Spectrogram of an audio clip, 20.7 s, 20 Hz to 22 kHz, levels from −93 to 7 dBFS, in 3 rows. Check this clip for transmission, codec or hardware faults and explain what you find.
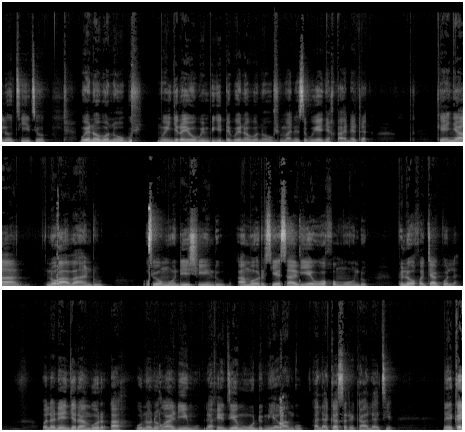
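Seven brief glitches break up the speech: short chirps, noise bursts or tiny holes, each 28 to 64 ms, at 1.93, 4.07 (just before "mani siwenyekhane"), 7.72, 9.11, 11.37 (between "ama orusie" and "yeuo khumundu bila okhuchakula"), 16.17 (after "aa wuno") and 17.99 s, with the audio skipping ahead each time. This is likely a broken MP3 bit reservoir: after frames were dropped, the next frame's borrowed data came from the wrong frame, with the stream using 24 ms frames.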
